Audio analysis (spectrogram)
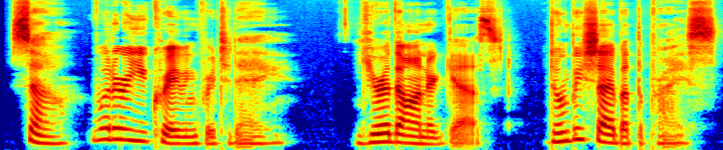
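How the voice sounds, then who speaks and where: A woman's voice: on the low side, no echo, clean studio sound, lightly acted. A woman playing a confident, doting young mafia boss girlfriend in an intimate, teasing ASMR romantic roleplay. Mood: generous, confident. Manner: playful teasing, intimate one-sided conversation.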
